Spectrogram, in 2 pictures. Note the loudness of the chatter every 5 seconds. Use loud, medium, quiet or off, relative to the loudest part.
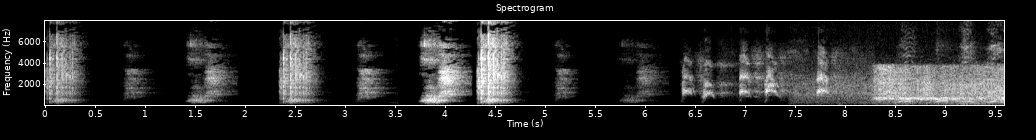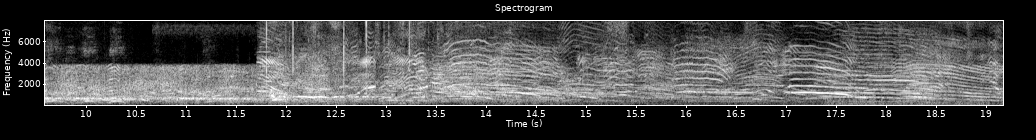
off, loud, loud, medium.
